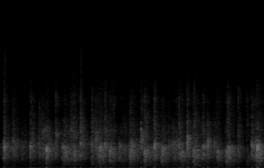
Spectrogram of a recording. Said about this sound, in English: Give God a clap of faith.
